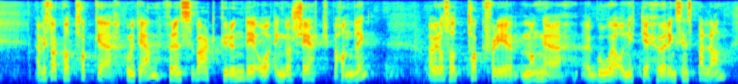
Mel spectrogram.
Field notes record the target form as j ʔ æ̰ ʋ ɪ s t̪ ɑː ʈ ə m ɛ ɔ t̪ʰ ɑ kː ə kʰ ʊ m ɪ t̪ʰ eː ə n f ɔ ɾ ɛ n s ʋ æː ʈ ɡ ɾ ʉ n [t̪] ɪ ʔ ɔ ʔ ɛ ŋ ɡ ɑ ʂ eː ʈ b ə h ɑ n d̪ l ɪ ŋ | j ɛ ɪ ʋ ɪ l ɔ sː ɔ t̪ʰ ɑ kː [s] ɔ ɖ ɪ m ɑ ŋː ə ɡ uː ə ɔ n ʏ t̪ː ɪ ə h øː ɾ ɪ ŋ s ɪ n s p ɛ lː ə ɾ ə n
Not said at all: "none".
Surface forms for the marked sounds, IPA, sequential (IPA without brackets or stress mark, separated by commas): d̪, f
